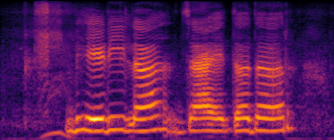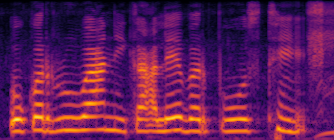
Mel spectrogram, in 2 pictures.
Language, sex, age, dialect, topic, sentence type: Chhattisgarhi, female, 31-35, Northern/Bhandar, agriculture, statement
